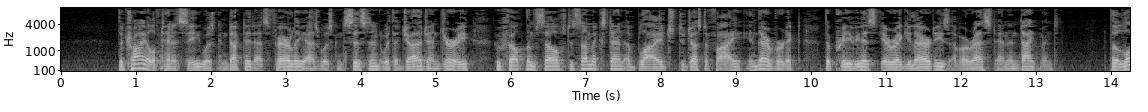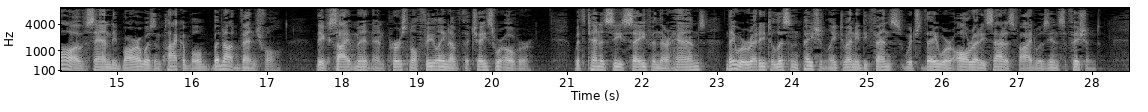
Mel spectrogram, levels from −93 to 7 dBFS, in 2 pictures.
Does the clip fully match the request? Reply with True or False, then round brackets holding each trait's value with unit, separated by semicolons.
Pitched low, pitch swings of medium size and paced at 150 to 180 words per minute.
True (105 Hz; 3.8 semitones; 160 wpm)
